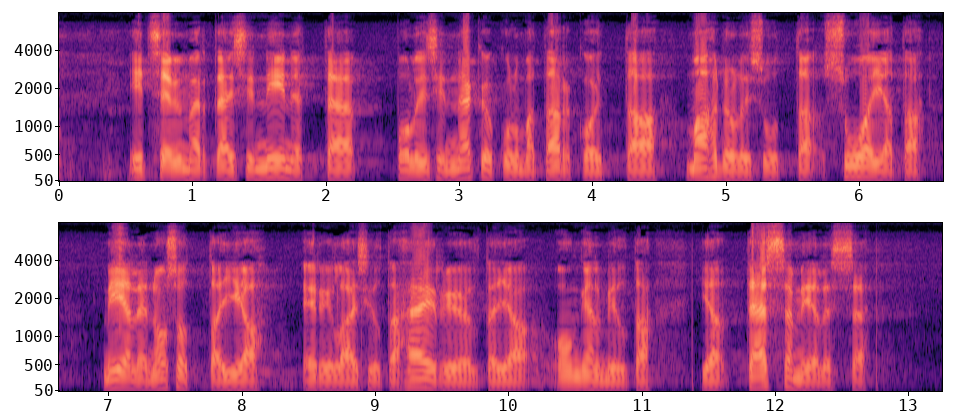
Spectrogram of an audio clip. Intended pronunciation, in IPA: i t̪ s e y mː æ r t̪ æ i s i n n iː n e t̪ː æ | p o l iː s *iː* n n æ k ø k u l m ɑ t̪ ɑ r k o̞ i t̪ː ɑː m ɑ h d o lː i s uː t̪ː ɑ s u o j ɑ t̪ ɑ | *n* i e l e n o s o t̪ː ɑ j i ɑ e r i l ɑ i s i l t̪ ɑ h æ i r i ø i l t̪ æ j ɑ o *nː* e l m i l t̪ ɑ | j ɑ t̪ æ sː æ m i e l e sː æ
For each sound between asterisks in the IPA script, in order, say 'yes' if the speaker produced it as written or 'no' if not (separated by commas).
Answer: no, no, no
